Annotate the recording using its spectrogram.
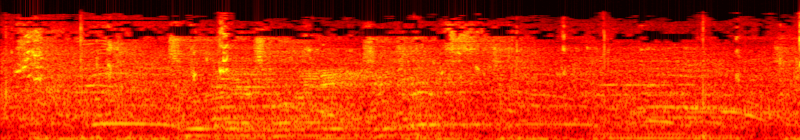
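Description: A basketball being dribbled on a hardwood arena court, with several sharp bounces over steady arena crowd noise.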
